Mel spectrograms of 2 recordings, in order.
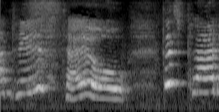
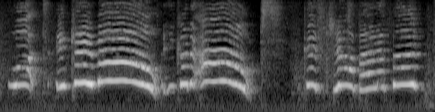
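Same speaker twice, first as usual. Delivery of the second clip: much higher, excited cheering; delighted surprise; 8 semitones higher, faster than usual. Acted. Tiger cheering Elephant for getting the bun out, delighted.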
